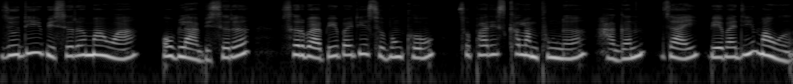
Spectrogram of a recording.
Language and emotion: Bodo, neutral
